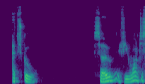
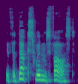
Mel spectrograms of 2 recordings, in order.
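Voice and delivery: frog voice; 5 semitones higher, 4 dB louder, slower than usual. Acted. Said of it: "said the frog".

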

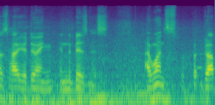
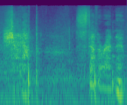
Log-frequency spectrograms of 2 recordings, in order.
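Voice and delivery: hushed scold; 8 dB quieter than usual. Retold or imitated.

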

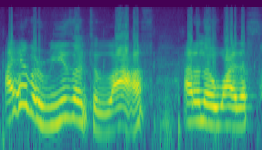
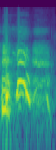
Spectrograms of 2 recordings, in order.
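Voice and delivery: short squeaky giggle; high-pitched giggle. Acted. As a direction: let a tiny high giggle slip out. Character giggles mid-argument.

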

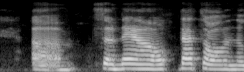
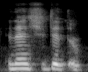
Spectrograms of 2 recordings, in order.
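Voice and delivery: hiccups; faster than usual. Real, not acted. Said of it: "I got the hiccups".

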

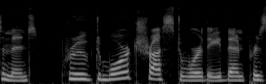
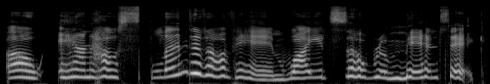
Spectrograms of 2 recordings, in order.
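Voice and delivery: high, loud, slow gush of admiration; thrilled girlish gushing, high and loud; breathless delight; 7 semitones higher, 6 dB louder, slower than usual. A narrator's reading. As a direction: swoon over how romantic it is. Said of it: "finding breath enough for utterance at last".

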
